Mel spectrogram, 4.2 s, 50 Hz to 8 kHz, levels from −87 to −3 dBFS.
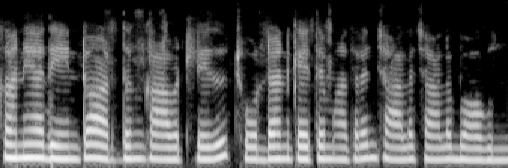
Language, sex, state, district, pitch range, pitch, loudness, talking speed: Telugu, female, Andhra Pradesh, Srikakulam, 210-230 Hz, 220 Hz, -14 LUFS, 125 wpm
